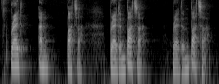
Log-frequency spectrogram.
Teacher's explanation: you stress the bread and the butter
